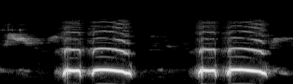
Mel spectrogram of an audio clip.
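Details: Fired-up Malaysian spotted dove, kept for its song, delivers two rich coo phrases about a second apart, each a stuttered short note then a long bowed coo, with light chirping between.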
